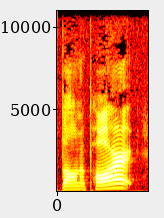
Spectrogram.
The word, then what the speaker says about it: Bonaparte: school in France where his name was now pronounced Bonaparte and spelled Bonaparte instead of the Italian bueno parte Napoleon even as a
